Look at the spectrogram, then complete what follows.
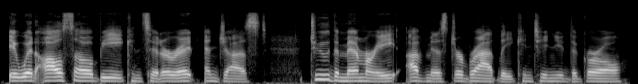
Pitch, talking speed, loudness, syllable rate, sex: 150 Hz, 150 wpm, -18 LUFS, 4.7 syllables/s, female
